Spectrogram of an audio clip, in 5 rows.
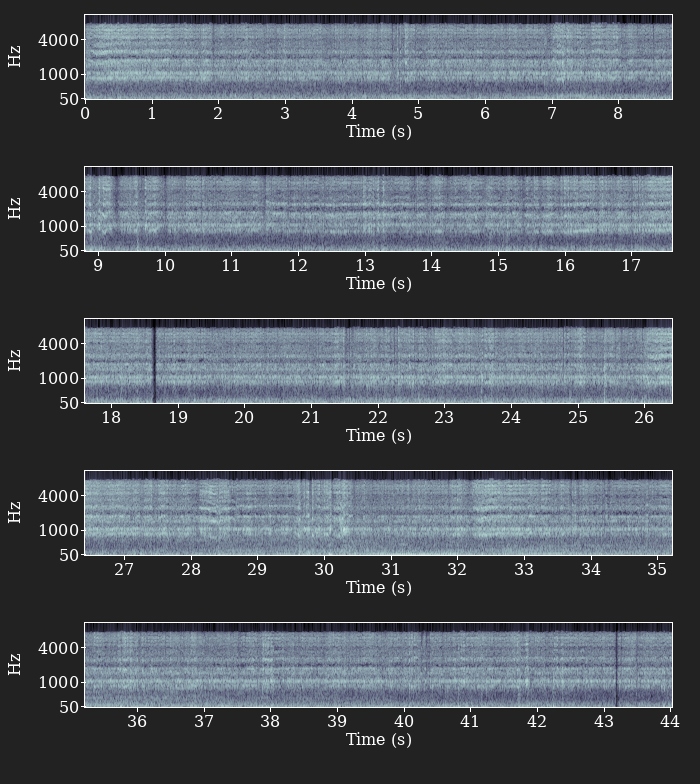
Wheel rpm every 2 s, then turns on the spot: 230, 230, 230, 230, 230, 230, 220, 210, 230, 230, 230, 230, 230, 230, 230, 230, 230, 230, 230, 230, 230, 230.
none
